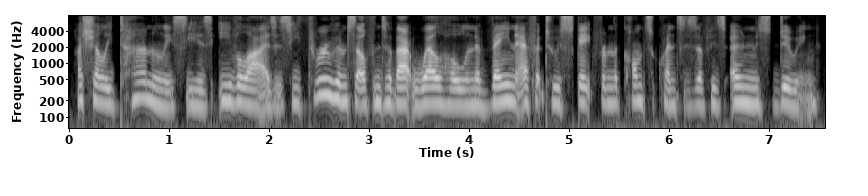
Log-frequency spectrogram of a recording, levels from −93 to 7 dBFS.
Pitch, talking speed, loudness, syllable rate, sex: 175 Hz, 220 wpm, -23 LUFS, 5.6 syllables/s, female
